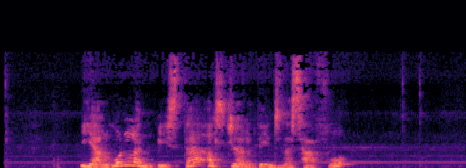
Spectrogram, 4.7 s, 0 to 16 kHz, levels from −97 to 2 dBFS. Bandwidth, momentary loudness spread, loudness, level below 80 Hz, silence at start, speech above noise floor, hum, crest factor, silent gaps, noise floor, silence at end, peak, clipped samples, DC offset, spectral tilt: 11.5 kHz; 7 LU; -26 LUFS; -68 dBFS; 0.8 s; 35 dB; none; 18 dB; none; -61 dBFS; 1.15 s; -10 dBFS; under 0.1%; under 0.1%; -4.5 dB/octave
